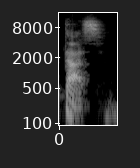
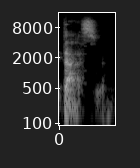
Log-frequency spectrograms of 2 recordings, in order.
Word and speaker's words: tasses: You don't pronounce the final S.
